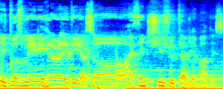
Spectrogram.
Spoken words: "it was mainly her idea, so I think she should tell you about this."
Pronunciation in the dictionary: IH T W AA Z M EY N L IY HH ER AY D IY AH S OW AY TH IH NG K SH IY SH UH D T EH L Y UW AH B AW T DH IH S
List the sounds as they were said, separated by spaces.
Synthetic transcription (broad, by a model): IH T W AA Z M EY N L IY HH ER AY D IY AH S OW AY TH IH NG K SH IY SH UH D T EH L Y UW AH B AW T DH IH S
